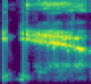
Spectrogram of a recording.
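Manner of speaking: whispering. Real, not acted. Sneaking in dark shack.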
